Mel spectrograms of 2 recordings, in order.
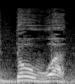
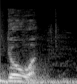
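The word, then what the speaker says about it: două: Et au féminin, ça se dit do. Ça s'écrit do. Mais quand on prononce, on ne dit pas dowa. Bon, si tu veux vraiment accentuer, tu dis dowa. C'est correct, c'est même plus correct que do.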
